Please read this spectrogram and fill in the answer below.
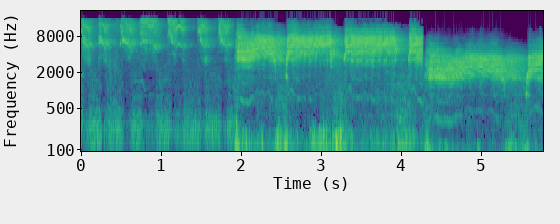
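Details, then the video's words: Adult monkeys crying loudly because they want milk: a run of short, sharp, high-pitched cries that gives way to long, shrill, piercing wails. "adult monkeys crying loudly want drink milk"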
